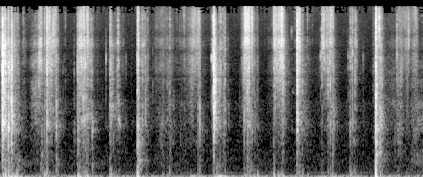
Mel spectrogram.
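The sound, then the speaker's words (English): Oracle cards being shuffled by hand, a steady series of crisp riffling bursts and soft slaps, repeating at an uneven pace with no talking. “So let's shuffle a little bit.”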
